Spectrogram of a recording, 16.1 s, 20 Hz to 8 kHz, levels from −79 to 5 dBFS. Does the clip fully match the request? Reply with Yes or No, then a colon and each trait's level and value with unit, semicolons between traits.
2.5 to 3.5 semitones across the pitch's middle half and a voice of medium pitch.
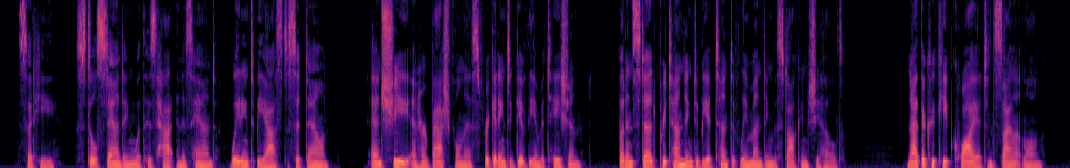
Yes: average, 2.8 semitones; medium, 160 Hz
